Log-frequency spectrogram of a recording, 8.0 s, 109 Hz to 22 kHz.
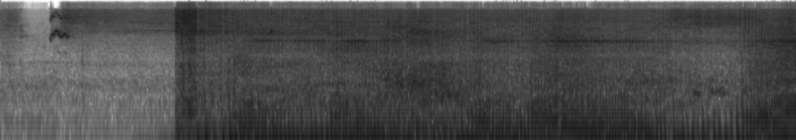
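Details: Yamaha Jupiter Z (old) / Vega R New, test run after refitting the carburetor: engine catches and runs with an uneven, wavering beat that sags instead of pulling cleanly, growling and bogging at mid RPM (40–60) from a faulty carburetor.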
